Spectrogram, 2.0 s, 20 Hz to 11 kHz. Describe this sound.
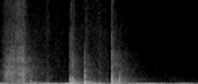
Sound effects > Human sounds and actions
footsteps, shuffle, hardwood01
recorded with rode nt1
